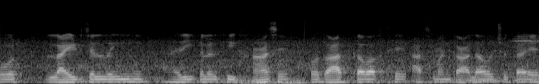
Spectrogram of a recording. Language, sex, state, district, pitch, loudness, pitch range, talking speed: Hindi, male, Jharkhand, Sahebganj, 115 Hz, -26 LUFS, 110-120 Hz, 210 wpm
